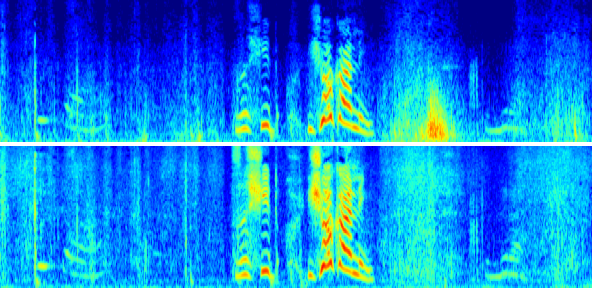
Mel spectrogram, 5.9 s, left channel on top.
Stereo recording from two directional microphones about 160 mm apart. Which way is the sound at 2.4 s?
30° right (ahead or behind).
